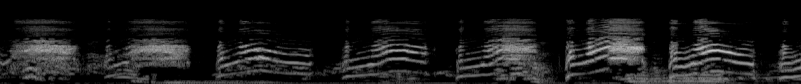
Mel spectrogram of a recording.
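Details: Small female puppy calling for her mother with drawn-out, arching whines, some rising then falling, others harsher and breathy, in bursts of about one second, separated by brief pauses and soft low rumbles.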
